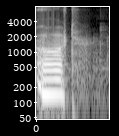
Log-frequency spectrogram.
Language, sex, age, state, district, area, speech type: Kashmiri, male, 18-30, Jammu and Kashmir, Shopian, rural, read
